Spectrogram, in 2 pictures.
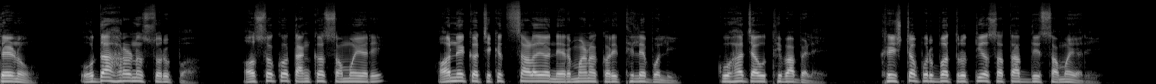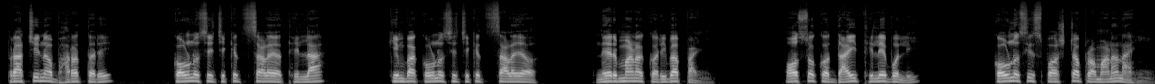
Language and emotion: Odia, neutral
